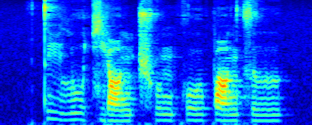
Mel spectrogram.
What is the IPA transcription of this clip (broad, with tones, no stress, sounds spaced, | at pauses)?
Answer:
t̪ i˥˨ l u˥˨ t͡ɕ j ɑ˨˦ ŋ ʈ͡ʂʰ ʊ˦ ŋ k o˦ ʊ̯ p ɑ˦ ŋ t͡s ɹ̩˦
